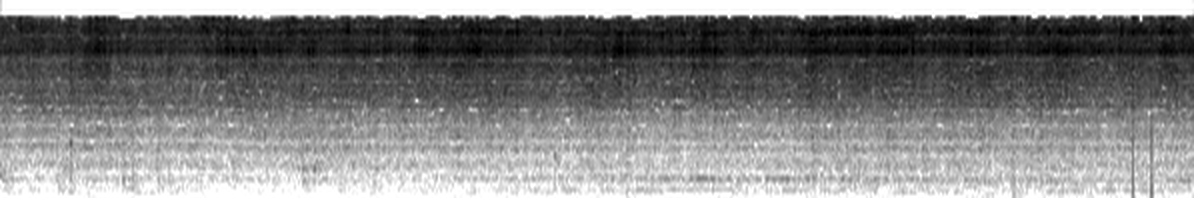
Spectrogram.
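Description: Spinach and eggplant sizzling in a kadhai, a steady hiss of frying and steam.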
